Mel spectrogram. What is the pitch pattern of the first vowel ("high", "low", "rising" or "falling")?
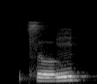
rising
